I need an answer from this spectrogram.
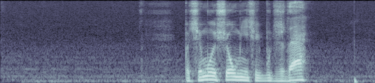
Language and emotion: Russian, angry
